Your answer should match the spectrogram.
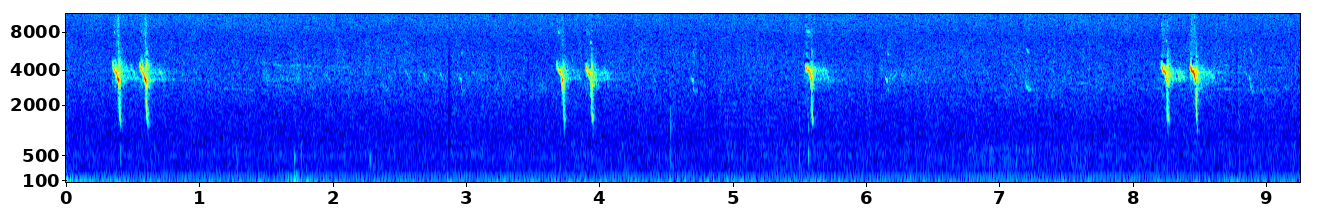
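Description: A wild bird on a hillside gives sharp, high chirps, mostly in quick pairs, repeating every few seconds over a low, steady background hum.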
